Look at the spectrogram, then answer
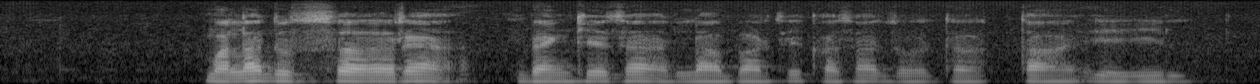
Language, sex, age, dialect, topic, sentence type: Marathi, male, 18-24, Northern Konkan, banking, question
